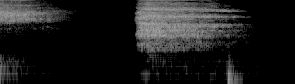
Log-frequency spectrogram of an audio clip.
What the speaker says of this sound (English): So take a nice deep breath.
